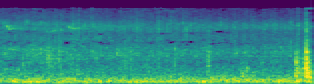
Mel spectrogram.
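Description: Quiet outdoor ambience: a faint, steady hiss with no distinct event.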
